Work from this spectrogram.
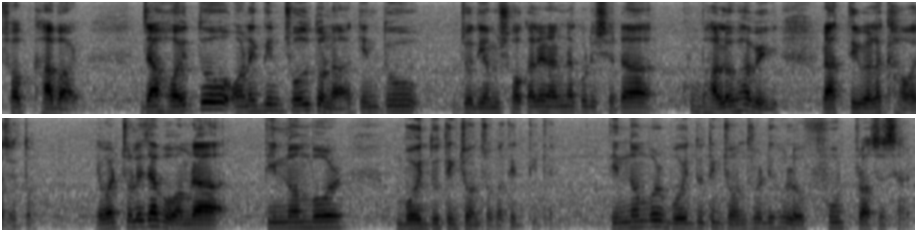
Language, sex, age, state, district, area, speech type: Bengali, male, 18-30, West Bengal, Howrah, urban, spontaneous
